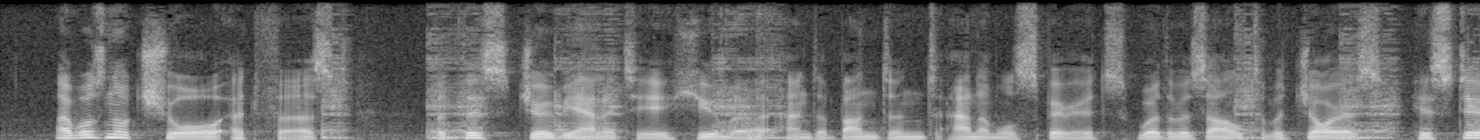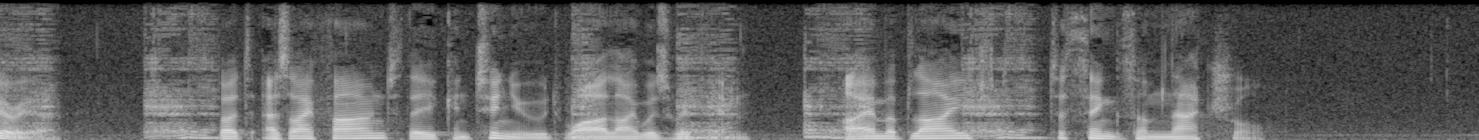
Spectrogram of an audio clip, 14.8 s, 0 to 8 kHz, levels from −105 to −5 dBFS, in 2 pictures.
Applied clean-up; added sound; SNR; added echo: none; Fart; 11 dB; none.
